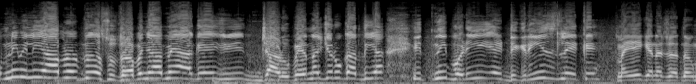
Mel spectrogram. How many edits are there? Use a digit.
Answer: 1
